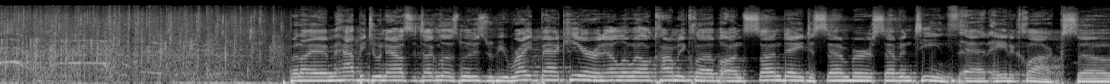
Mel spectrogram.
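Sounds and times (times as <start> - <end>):
audience applause at a comedy club: 0.0 - 2.9
speech: 2.9 - 11.1.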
